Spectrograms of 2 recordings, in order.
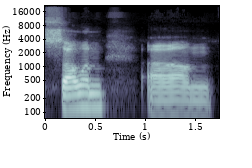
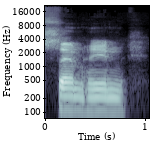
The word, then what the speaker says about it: Samhain: Particularly, they had an autumn festival called Samhain. You'll hear a lot of people mispronounce that as Samhain.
